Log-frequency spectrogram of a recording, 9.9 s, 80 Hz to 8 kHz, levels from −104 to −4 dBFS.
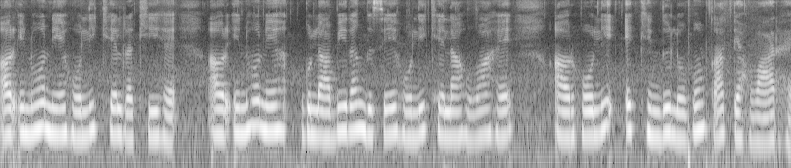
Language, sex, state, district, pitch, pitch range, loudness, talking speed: Hindi, female, Chhattisgarh, Sukma, 200 Hz, 185-210 Hz, -15 LUFS, 140 wpm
